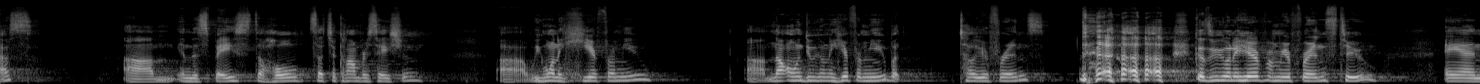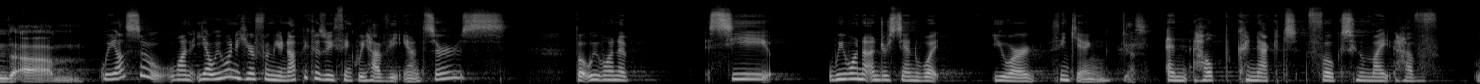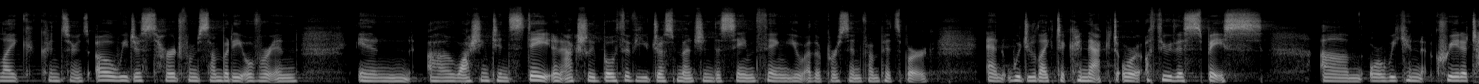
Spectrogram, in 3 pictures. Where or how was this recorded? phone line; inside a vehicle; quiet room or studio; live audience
live audience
